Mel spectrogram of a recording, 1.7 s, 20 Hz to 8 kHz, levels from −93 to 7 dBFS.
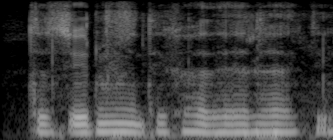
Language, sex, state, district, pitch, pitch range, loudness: Hindi, male, Rajasthan, Nagaur, 130 Hz, 130-135 Hz, -33 LUFS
